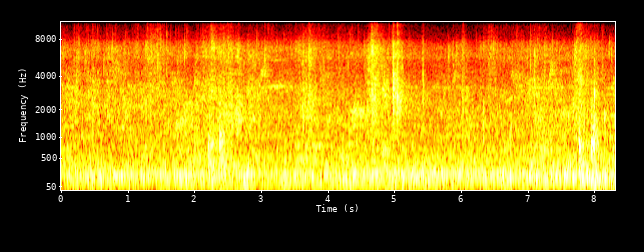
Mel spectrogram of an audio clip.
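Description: Chicken roast stirred in a pan after milk and four green chillies go in, a steady wet sizzle and slosh with occasional scrapes of the utensil against the pan.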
